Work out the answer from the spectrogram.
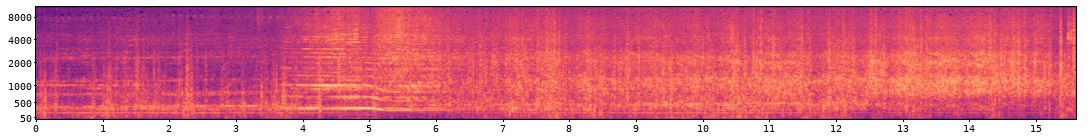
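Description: Train running at speed with wheel and wind noise. About four seconds in, a passing electric locomotive's horn sounds and drops in pitch as it goes by, and then the coaches of the crossing train rush past alongside.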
